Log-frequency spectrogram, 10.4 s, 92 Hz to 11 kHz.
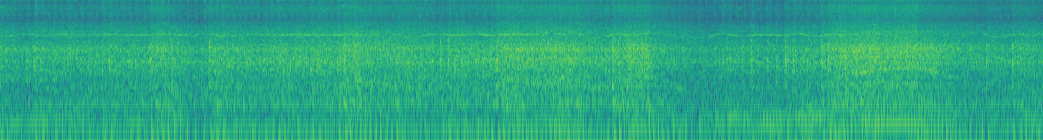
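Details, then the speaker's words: Honda Vario 125 scooter, fuel pump pressure 30 against normal 42; engine hunts and surges unevenly at idle and under throttle, stumbling and hesitating; injector suspected clogged; recently serviced with tank cleaned, fuel and spark plug replaced. "Coba tuh goyang-goyang berarti ini coba gas digas coba digas nelat-nelat ini tuh suaranya"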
